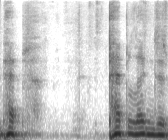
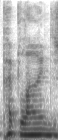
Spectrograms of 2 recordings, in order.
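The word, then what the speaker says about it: Pep Lijnders: it's I've been reading pep Linda's book peplines sorry uh I've learned how to pronounce it correctly now um I've been reading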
